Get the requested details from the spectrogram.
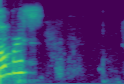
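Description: A woman speaks briefly and close to a microphone.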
